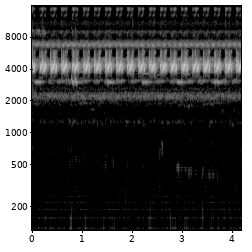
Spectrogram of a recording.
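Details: Cricket in a field: bright high pulsed chirps, about seventeen evenly spaced bursts in quick succession, with a faint low crackle and a soft lower whine.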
